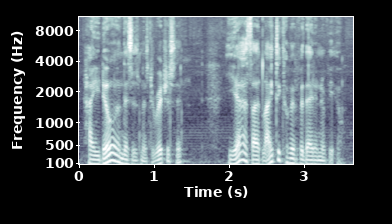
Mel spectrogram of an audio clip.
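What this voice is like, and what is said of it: Polite, polished phone voice. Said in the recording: “you put on your best voice.”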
